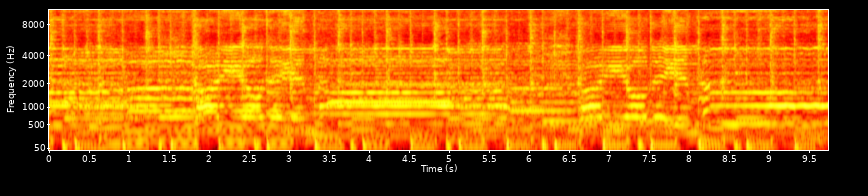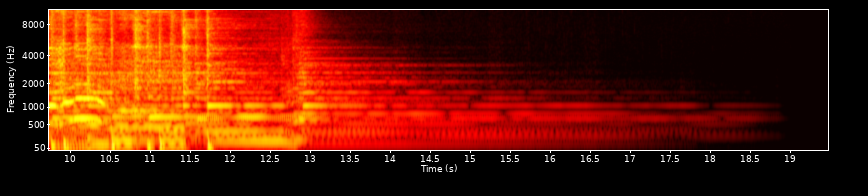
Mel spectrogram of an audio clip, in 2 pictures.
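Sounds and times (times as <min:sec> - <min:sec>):
birthday song: 0:00.0 - 0:14.6.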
